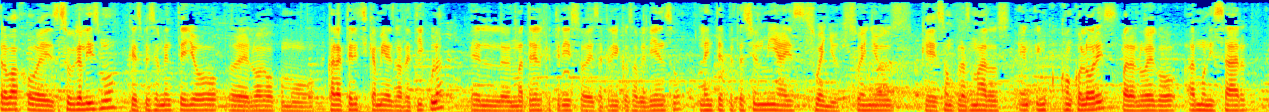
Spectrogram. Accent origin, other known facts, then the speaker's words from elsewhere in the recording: Colombia; also born or lived in Ecuador; He trabajado en Colombia, yo soy colombiano, pero residí en el Ecuador por más de 25 años. A momentos resido en la ciudad de Londres, Inglaterra, por más de 20 años.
